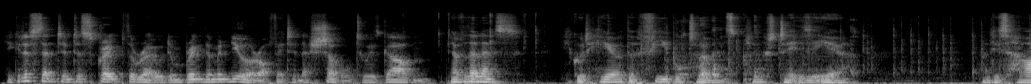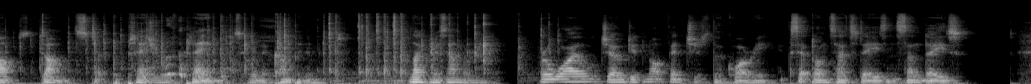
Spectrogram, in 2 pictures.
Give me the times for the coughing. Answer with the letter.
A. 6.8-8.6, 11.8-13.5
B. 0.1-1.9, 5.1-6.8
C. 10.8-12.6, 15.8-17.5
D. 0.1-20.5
A.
